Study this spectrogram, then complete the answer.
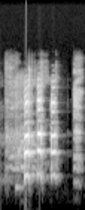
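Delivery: loud, high-pitched laugh; real laughing fit; burst of laughter. Real, not acted. Teacher breaks up mid explanation.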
